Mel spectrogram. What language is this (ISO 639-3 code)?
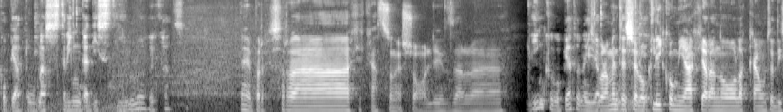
ita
